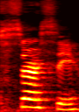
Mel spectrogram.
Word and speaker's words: Cerassi: it's Spencer SC pronounced Circe we Jamaican that's what we pronounce it one of the things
